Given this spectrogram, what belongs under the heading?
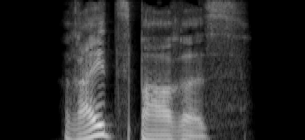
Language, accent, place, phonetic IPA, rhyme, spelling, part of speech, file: German, Germany, Berlin, [ˈʁaɪ̯t͡sbaːʁəs], -aɪ̯t͡sbaːʁəs, reizbares, adjective, De-reizbares.ogg
- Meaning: strong/mixed nominative/accusative neuter singular of reizbar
